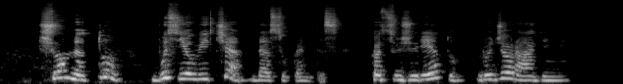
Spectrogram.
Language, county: Lithuanian, Vilnius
